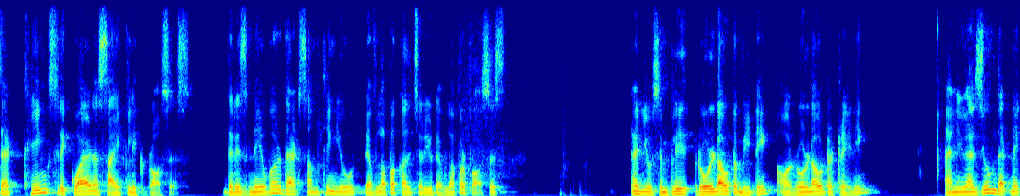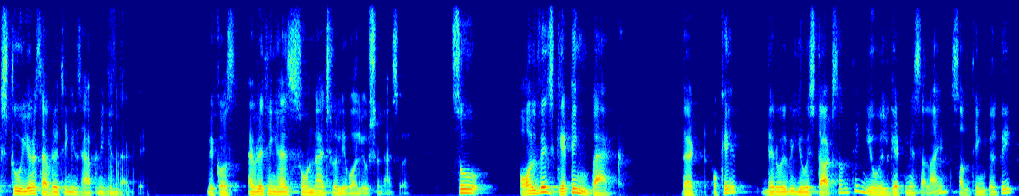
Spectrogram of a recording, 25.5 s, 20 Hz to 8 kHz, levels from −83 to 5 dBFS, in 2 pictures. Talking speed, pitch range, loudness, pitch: 165 wpm, 90-115 Hz, -23 LUFS, 100 Hz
